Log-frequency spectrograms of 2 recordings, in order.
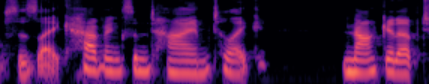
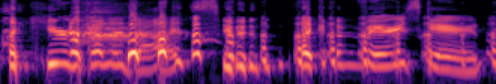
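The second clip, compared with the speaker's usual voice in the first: mock scared, laughing, a touch louder; laughing mock fear; 5 semitones higher, 5 dB louder than usual. Teasing her sleepy friend about dying, laughing mock fear. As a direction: play at being terrified while cracking up.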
